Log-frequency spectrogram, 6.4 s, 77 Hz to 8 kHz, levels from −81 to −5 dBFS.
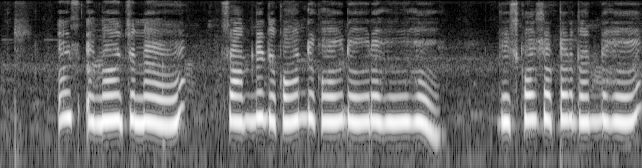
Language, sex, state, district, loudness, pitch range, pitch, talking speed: Hindi, female, Rajasthan, Jaipur, -13 LUFS, 275-295 Hz, 280 Hz, 130 wpm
